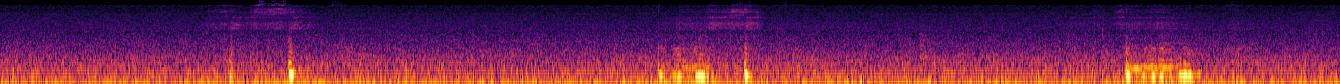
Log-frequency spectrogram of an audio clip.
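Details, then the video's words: Sleeping Chihuahua snoring: three soft, raspy snores about every seven seconds, each a low rumbling breath with a faint hiss, over a steady low background hum. "My chihuahua sleeping and snoring"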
